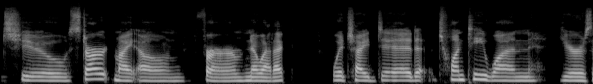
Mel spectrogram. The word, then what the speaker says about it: noetic: So Noetic Consulting, what does Noetic even mean? Thank you for asking that. A lot of people do not know that it's a word. It is a word in the dictionary, rhymes with poetic.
